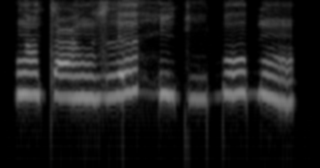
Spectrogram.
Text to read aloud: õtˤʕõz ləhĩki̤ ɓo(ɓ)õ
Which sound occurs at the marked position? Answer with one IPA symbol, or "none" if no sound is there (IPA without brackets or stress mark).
ɓ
